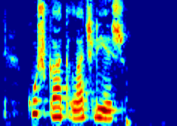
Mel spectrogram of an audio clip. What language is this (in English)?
Mari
